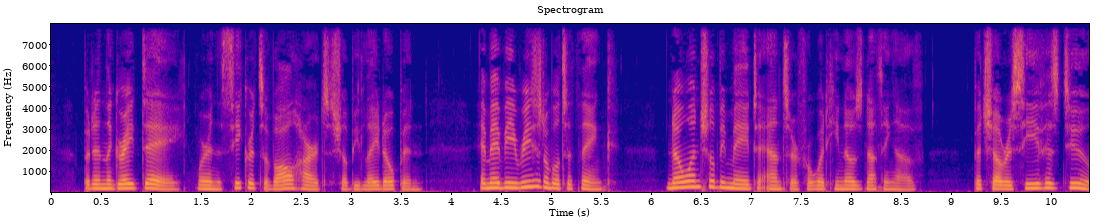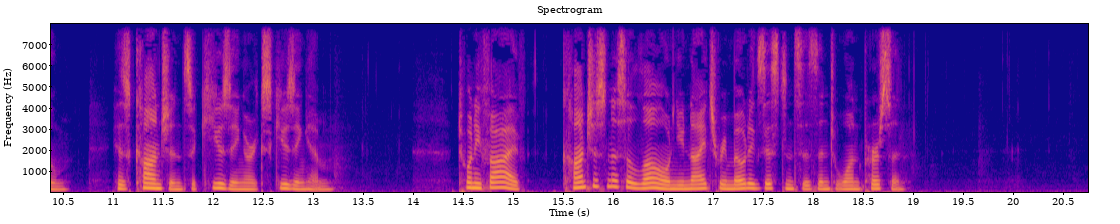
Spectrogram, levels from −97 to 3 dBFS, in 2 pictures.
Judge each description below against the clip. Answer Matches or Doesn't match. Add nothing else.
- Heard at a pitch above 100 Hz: Matches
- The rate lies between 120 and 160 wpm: Matches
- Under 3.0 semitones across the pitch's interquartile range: Doesn't match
